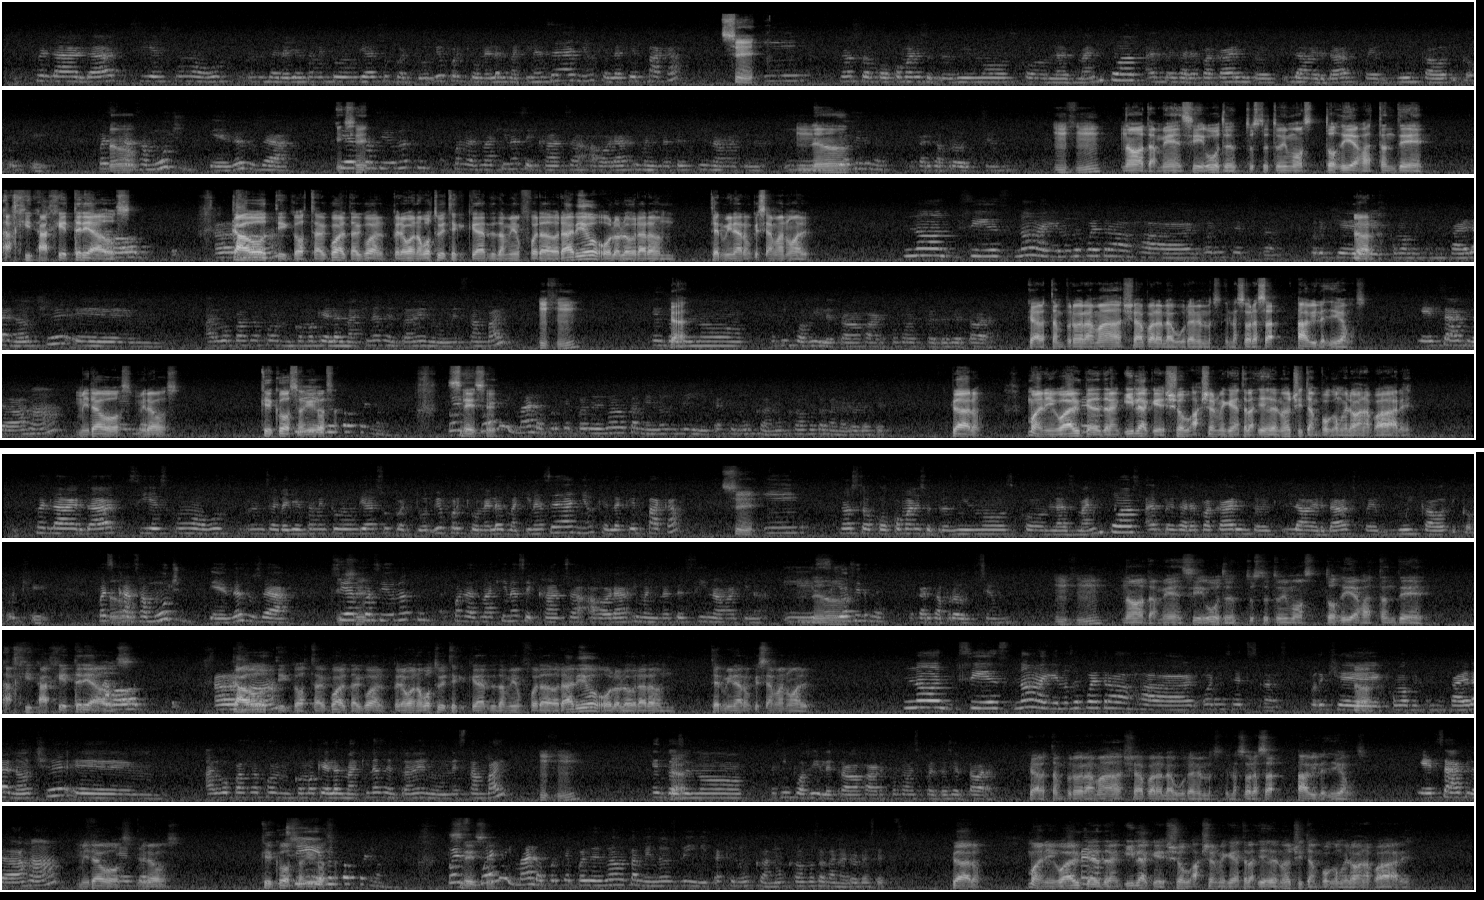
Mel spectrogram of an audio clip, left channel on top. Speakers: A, on the right; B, on the left.
A: pues la verdad, sí es como, uf, en serio, ayer también tuve un día súper turbio porque una de las máquinas se dañó, que es la que empaca.
B: Sí,
A: Y nos tocó como a nosotros mismos con las manitos a empezar a empacar. Entonces, la verdad fue muy caótico porque pues
B: no,
A: cansa mucho, ¿entiendes? O sea, si
B: y sí,
A: de por sí uno con las máquinas se cansa, ahora imagínate sin la máquina. Y
B: no,
A: sí o sí tenemos que sacar esa producción.
B: ujú, No, también, sí, uh, tu- tu- tu- tuvimos dos días bastante aji- ajetreados,
A: Caótico. Ajá.
B: caóticos, tal cual, tal cual. Pero bueno, vos tuviste que quedarte también fuera de horario o lo lograron terminar aunque sea manual.
A: No, sí es, no, ayer no se puede trabajar horas extras, porque
B: Claro,
A: como que cuando cae la noche, em, algo pasa con, como que las máquinas entran en un stand-by,
B: ujú,
A: entonces
B: Claro,
A: no, es imposible trabajar como después de cierta hora.
B: claro, están programadas ya para laburar en, los- en las horas há- hábiles, digamos.
A: Exacto, ajá.
B: Mirá vos,
A: Entonces,
B: mirá vos. Qué cosa,
A: sí,
B: qué cosa.
A: eso es lo bueno. Pues
B: Sí, sí,
A: bueno y malo, porque pues eso también nos limita que nunca, nunca vamos a ganar horas extras.
B: claro. Bueno, igual
A: Pero,
B: quédate tranquila que yo ayer me quedé hasta las 10 de la noche y tampoco me lo van a pagar, ¿eh?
